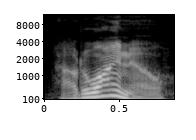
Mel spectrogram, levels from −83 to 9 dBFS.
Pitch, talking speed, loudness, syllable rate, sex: 135 Hz, 275 wpm, -15 LUFS, 6.2 syllables/s, male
